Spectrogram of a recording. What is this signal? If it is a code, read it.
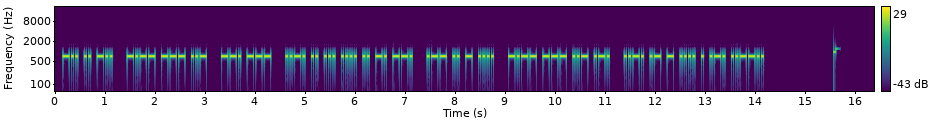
Morse code, heard as a keyed tone, about 28 wpm, 700 Hz. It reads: DID YOU GO FISHING WITH YOUR FATHER?
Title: Sentences from Top 1000 Words - Review Part 5 - 28wpm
